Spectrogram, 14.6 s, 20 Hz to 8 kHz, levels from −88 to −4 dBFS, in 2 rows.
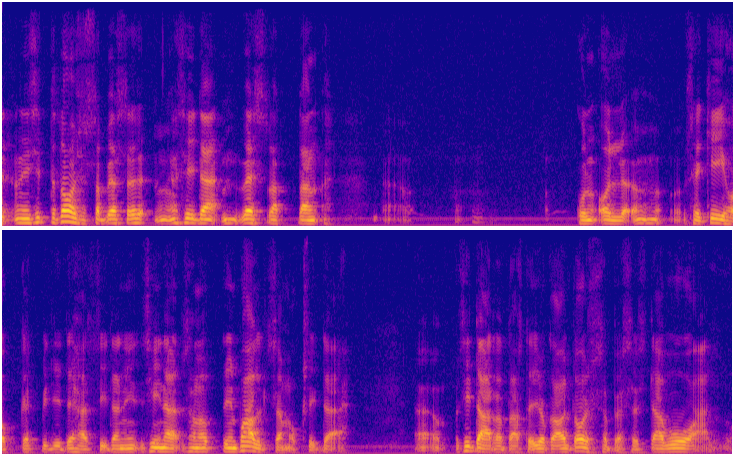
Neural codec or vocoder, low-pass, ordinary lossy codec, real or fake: none; none; none; real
